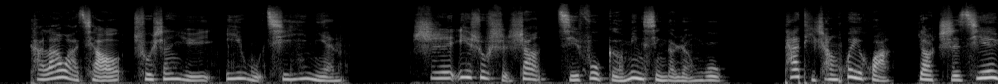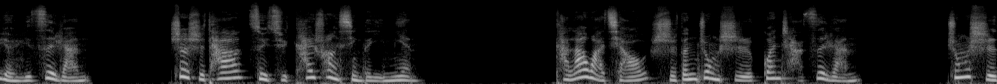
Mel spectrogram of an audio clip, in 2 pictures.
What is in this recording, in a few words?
Mandarin, audio guide; g9-botticelli-to-van-gogh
